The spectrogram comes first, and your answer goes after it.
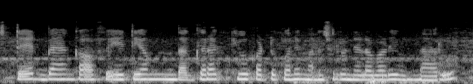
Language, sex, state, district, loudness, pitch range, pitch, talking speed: Telugu, female, Telangana, Mahabubabad, -12 LUFS, 225-235 Hz, 230 Hz, 125 wpm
